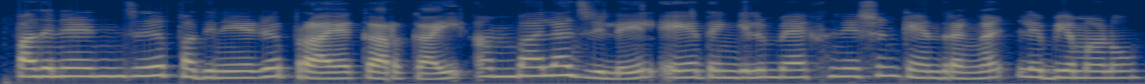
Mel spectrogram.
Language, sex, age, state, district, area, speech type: Malayalam, female, 18-30, Kerala, Wayanad, rural, read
